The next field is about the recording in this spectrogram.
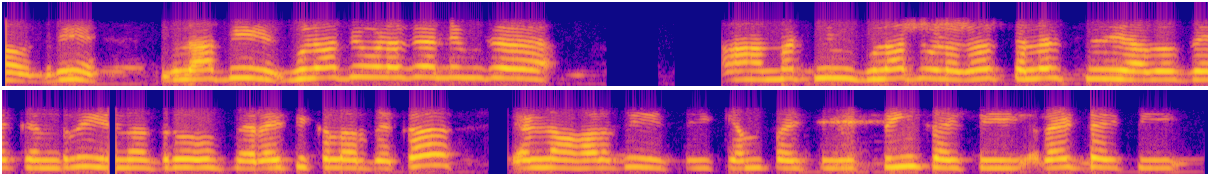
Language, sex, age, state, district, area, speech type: Kannada, female, 30-45, Karnataka, Gadag, rural, conversation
